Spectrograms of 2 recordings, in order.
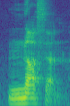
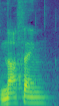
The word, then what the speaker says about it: nothing: word nothing is that when people pronounce this word often they drop the g and so it sounds like nothing instead of nothing nothing it's nothing however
